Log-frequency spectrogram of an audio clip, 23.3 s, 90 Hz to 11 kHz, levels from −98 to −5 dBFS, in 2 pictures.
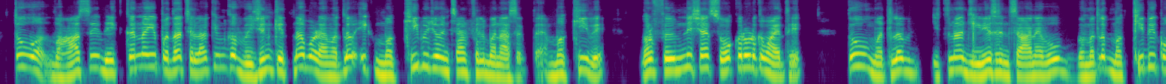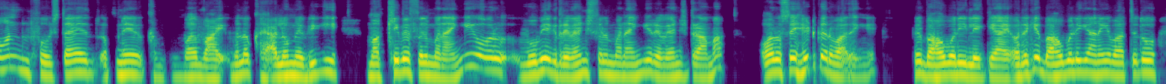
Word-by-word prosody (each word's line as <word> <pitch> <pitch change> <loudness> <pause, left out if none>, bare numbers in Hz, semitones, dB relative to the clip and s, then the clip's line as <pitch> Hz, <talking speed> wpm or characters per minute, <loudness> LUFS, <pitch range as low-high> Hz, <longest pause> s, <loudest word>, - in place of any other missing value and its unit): तो 475 -2 0
वहाँ 135 +5 -1
से 230 +5 -5
देख 175 -3 +1
कर 215 +1 +1
ना 250 - +1
ये 245 - +1
पता 195 +2 +2
चला 180 -2 -1
कि 240 - -11
उनका 235 0 +1
विजन 160 +8 0
कितना 210 +6 +1
बड़ा 200 -9 +2
है। 145 - -1
मतलब 430 - 0
एक - - -4 0.2
मक्खी 150 - -3
पे 255 -1 -5
जो 225 -1 +3
इंसान 185 -1 0
फ़िल्म 170 -2 -1
बना 140 -3 +1
सकता 115 - -10
है। - - -11
मक्खी 195 +6 -3
पे 135 - 0 0.4
और 185 - +3
फ़िल्म 190 +2 +4
ने 245 +1 -1
शायद 225 0 +2
100 190 0 +2
करोड़ 230 0 +5
कमाए 170 -10 +2
थे। 150 - -3 0.5
तो 255 -1 0
मतलब 170 +4 -1 0.2
इतना 195 +8 -2
जीनियस 170 +1 +2
इंसान 145 -3 0
है 150 - 0
वो, 175 +6 +2 0.2
मतलब 150 +8 -1
मक्खी 150 +8 -4
पे 250 +1 -3
कौन 210 -3 -3
सोचता 155 +1 -1
है 175 +1 +2 0.2
अपने 160 0 0 0.2
ख, - - -12 0.2
व 135 0 -2
वाई 125 -1 0
मतलब 160 +2 0
ख्यालों 135 +3 +2
में 145 -2 +3
भी 150 +3 0
की 175 -1 -3 0.3
मक्खी 145 +5 +2
पे 185 +1 +5
फ़िल्म 150 -3 +1
बनाएँगे। 135 - -2
और 410 -3 +2 0.3
वो 155 +2 +3
भी 195 - +6
एक 180 - +3
रिवेंज 145 +5 +1
फ़िल्म 160 -2 -1
बनाएँगे। 145 +4 -1
रिवेंज 140 -1 -1
ड्रामा 135 -1 -1 0.4
और 170 +4 +5
उसे 190 +3 +3
हिट 195 +4 +1
करवा 150 -7 +2
देंगे। 135 +4 -9 0.4
फिर 165 - +1
बाहुबली 145 +2 +4
लेके 135 -1 +2
आए 125 -1 +1
और 140 +2 +1
देखिए 160 +7 +3
बाहुबली 155 +4 +3
के 180 - 0
आने 165 0 0
के 170 - +1
बाद 150 -1 +1
से 165 - -2
तो 175 0 +2
165 Hz, 225 wpm, -15 LUFS, 145-195 Hz, 0.5 s, भी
